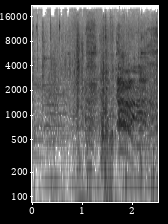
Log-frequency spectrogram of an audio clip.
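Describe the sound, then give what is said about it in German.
A thrown chair crashes heavily into someone, a few loud thumping, clattering impacts, with a strained voice crying out amid the commotion. “Wirf die Stuhl nach ihm.”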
